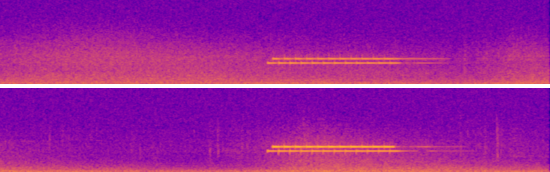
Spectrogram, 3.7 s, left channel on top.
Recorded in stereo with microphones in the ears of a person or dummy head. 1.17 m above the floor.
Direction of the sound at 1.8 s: 35° right (ahead or behind).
